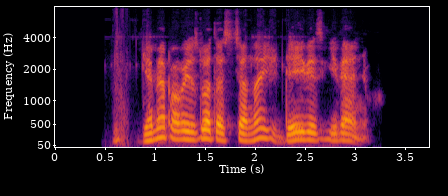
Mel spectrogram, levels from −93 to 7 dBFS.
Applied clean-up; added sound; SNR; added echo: neural separator model SepFormer DNS4.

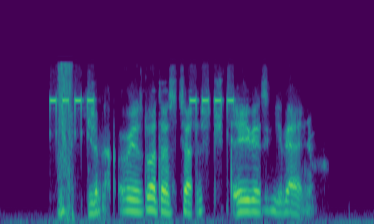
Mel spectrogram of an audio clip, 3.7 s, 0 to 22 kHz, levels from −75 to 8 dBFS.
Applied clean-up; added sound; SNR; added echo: neural diffusion model UNIVERSE++.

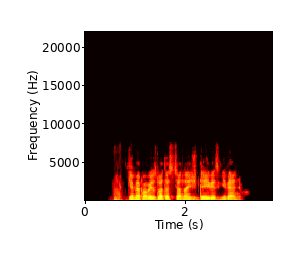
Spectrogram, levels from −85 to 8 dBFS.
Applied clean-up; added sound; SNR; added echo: neural mask model Resemble Enhance denoiser.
